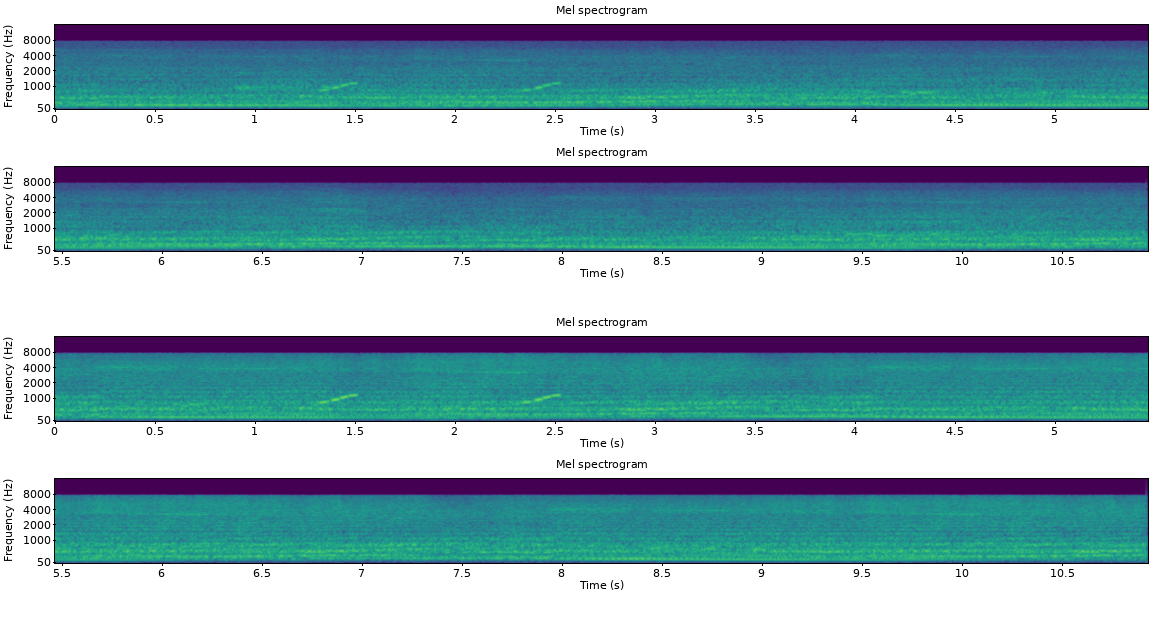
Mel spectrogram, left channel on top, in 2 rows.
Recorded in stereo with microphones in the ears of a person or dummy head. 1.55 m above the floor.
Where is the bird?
50° right (ahead or behind).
